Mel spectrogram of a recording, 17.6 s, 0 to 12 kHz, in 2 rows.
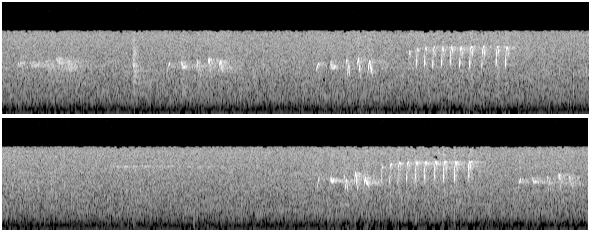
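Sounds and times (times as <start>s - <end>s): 
steady hiss: 0.0s - 17.5s
bird singing at dawn: 0.2s - 1.2s, 2.4s - 3.5s, 4.7s - 7.8s, 10.4s - 12.0s, 13.5s - 17.5s.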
